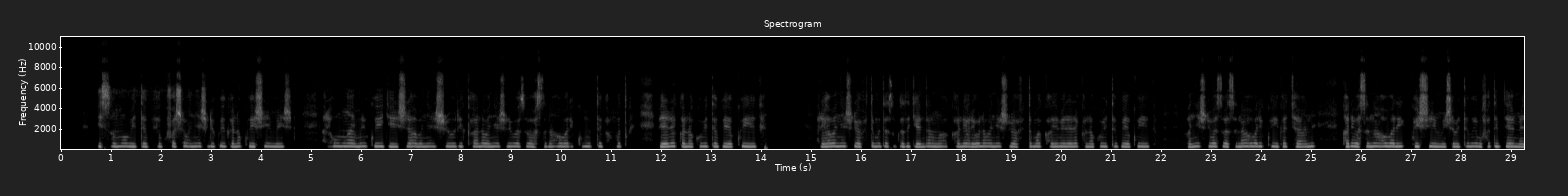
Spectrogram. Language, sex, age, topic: Kinyarwanda, female, 18-24, education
